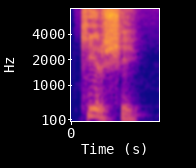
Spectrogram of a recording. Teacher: The ch sound here is soft, coming from the back of your throat. Kirsche. And sh is like osh in English.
